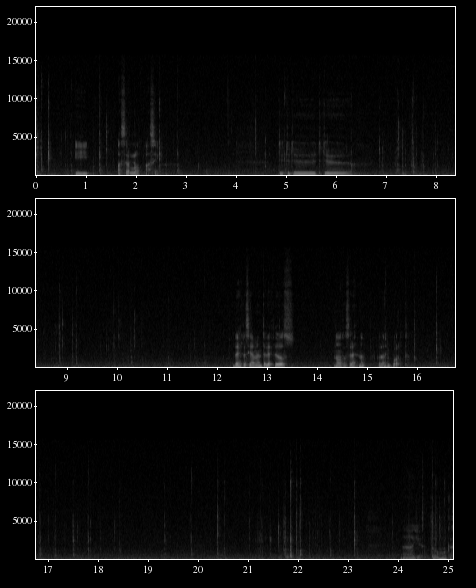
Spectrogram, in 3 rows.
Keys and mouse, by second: 0.4 alt+click, 0.9 alt+right click, 1.9 click, 2.7 alt+click, 3.3 right click, 7.2 shift+right click, 7.7 shift+g, 8.4 click, 8.7 click, 9.0 click, 9.1 click, 9.5 click, 10.0 alt+click, 10.5 right click, 11.0 right click, 11.4 click, 11.9 right click, 12.9 right click, 13.9 click, 14.2 right click, 15.3 g, 15.8 click, 16.2 right click, 16.6 alt+click, 17.1 alt+f, 17.7 alt+click, 18.1 right click, 18.3 g, 19.4 click, 19.6 alt+click, 20.1 right click, 20.4 right click, 21.0 click, 21.8 ctrl+Tab, 22.0 ctrl+2, 22.2 right click, 23.2 alt+click, 24.0 alt+click, 24.5 right click, 24.7 right click, 24.9 right click.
